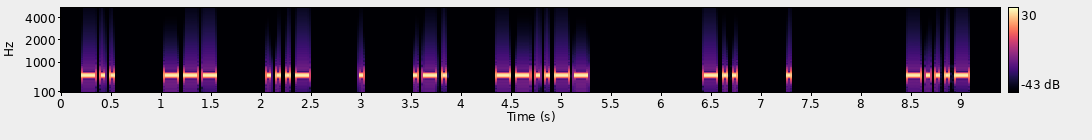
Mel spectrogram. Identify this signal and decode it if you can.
Morse code, heard as a keyed tone, about 25 wpm, spaced as for 13 wpm, 600 Hz. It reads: DOVER, DE <BT>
